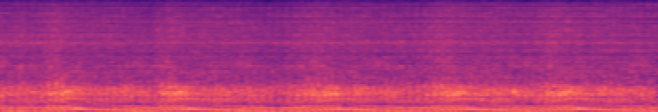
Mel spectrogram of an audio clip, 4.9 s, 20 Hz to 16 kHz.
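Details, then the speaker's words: Honda CB750 on test ride after carb rebuild and sync: lumpy, uneven exhaust beat with a rhythmic sag, like one cylinder dropping out; ignition misfire, owner first suspected a dropped plug. "Kind of sounds like it's down a cylinder right now, which is weird. Yeah, it's not happy."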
